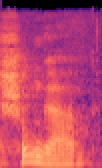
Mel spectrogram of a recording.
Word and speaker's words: Shunga: die heißt Shunga. – Shunga? – Ja. – Wie schreibt man das? – S-H-U-N-G-A.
